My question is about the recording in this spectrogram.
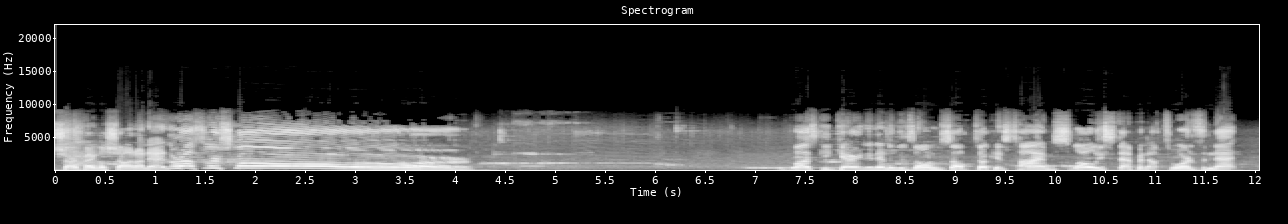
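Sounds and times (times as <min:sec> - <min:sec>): faint arena crowd noise: 0:00.0 - 0:12.0.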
